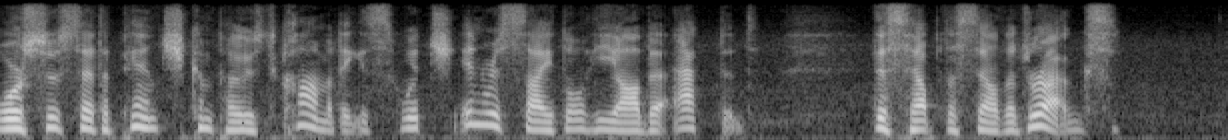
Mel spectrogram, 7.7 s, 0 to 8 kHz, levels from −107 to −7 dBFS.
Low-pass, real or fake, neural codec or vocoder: 7.2 kHz; fake; vocoder, 22.05 kHz, 80 mel bands, WaveNeXt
